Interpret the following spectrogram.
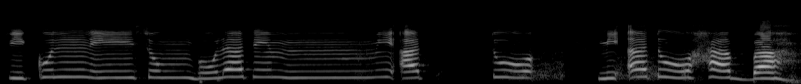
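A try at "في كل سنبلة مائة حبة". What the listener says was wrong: فی کلی، فی کو کھینچیے. فی کلی.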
